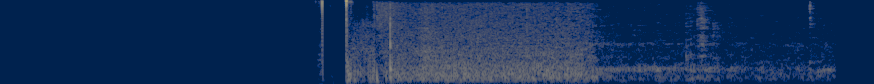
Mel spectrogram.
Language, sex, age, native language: Icelandic, female, 50-59, Icelandic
